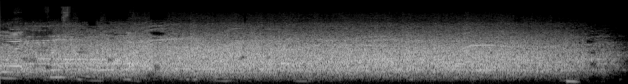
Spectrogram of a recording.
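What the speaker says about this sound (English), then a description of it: "You can applaud if you want" Studio audience breaking into applause, a sustained wash of clapping with a few whoops that holds steady for several seconds before tapering off at the end.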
